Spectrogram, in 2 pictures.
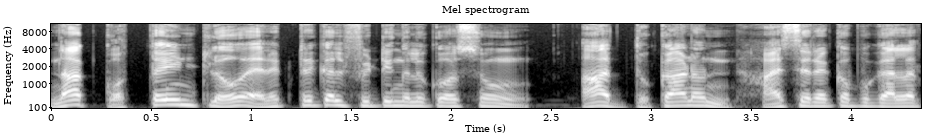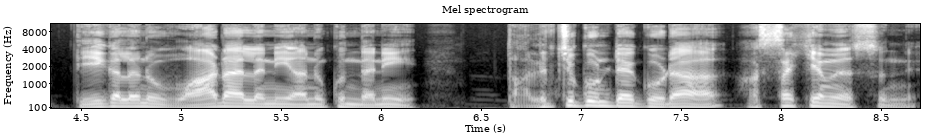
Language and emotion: Telugu, disgusted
